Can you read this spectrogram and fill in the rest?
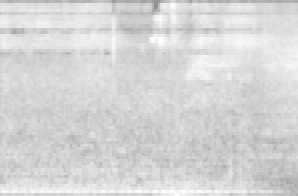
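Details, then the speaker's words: Land Rover Freelander, first start after head gasket job with new cylinder heads: deep lumpy uneven tractor-like idle; check engine light, major coolant leak with steam, cause not known. Rough running engine. "gave me a check engine light still sounds like a tractor and we have no idea what's going on"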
